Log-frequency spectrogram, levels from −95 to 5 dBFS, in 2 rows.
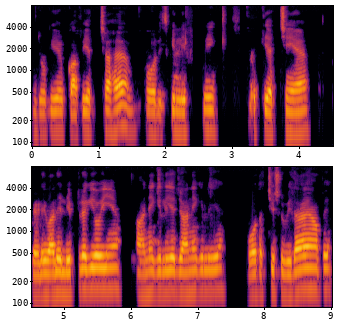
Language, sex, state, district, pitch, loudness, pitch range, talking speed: Hindi, male, Uttar Pradesh, Jyotiba Phule Nagar, 140 Hz, -17 LUFS, 130-145 Hz, 205 wpm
